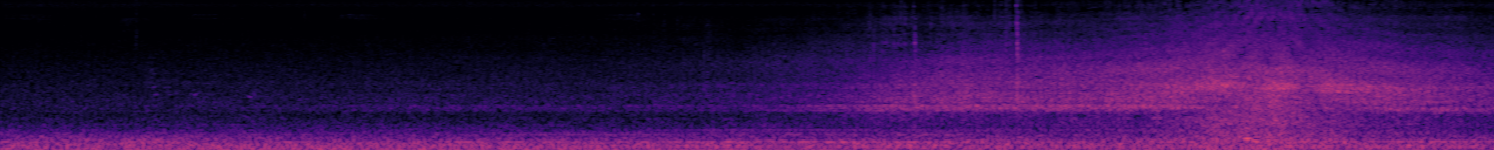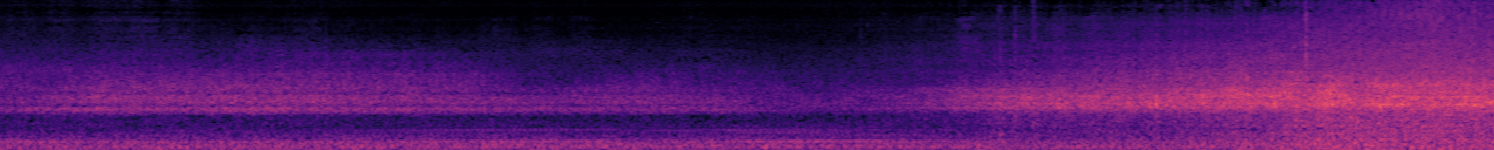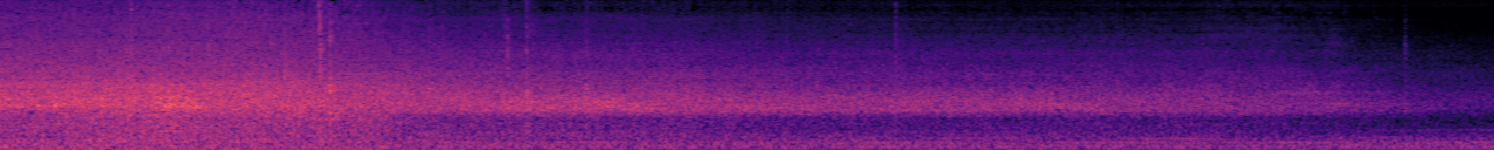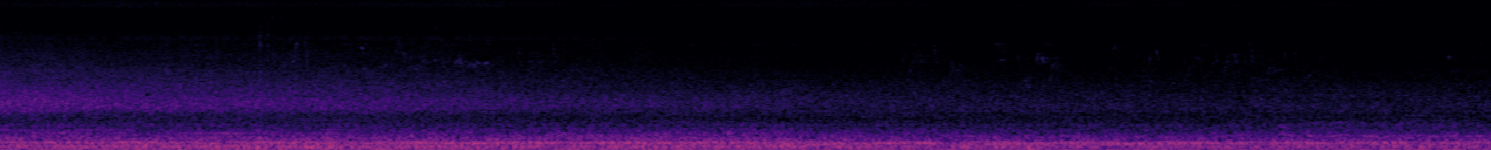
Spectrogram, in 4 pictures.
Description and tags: Single bike passes and then large group with some gear change 'chunking' noises. Best bike pass-by recording in the pack!
Part of a series of recordings made at 'The Driveway' in Austin Texas, an auto racing track. Every Thursday evening the track is taken over by road bikers for the 'Thursday Night Crit'.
